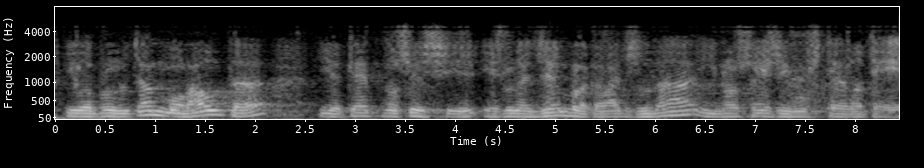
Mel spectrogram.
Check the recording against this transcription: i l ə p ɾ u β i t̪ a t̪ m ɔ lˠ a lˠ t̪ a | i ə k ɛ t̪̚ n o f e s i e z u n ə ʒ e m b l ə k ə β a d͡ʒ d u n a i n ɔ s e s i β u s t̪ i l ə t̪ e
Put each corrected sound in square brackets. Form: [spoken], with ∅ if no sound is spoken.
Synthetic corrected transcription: i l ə p ɾ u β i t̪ a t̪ m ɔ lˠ a lˠ t̪ [ə] | i ə k ɛ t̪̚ n o [s] e s i e z u n ə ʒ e m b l ə k ə β a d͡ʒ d u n a i n [o] s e s i β u s t̪ [ɛ] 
